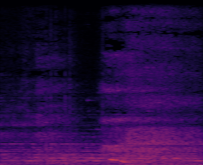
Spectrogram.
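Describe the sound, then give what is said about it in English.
A person feeling lightheaded lets out a soft, low groan that dips in pitch, mixed with a breathy, sighing exhale at a moderate level. “just groaning a little, I got a little lightheaded there”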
